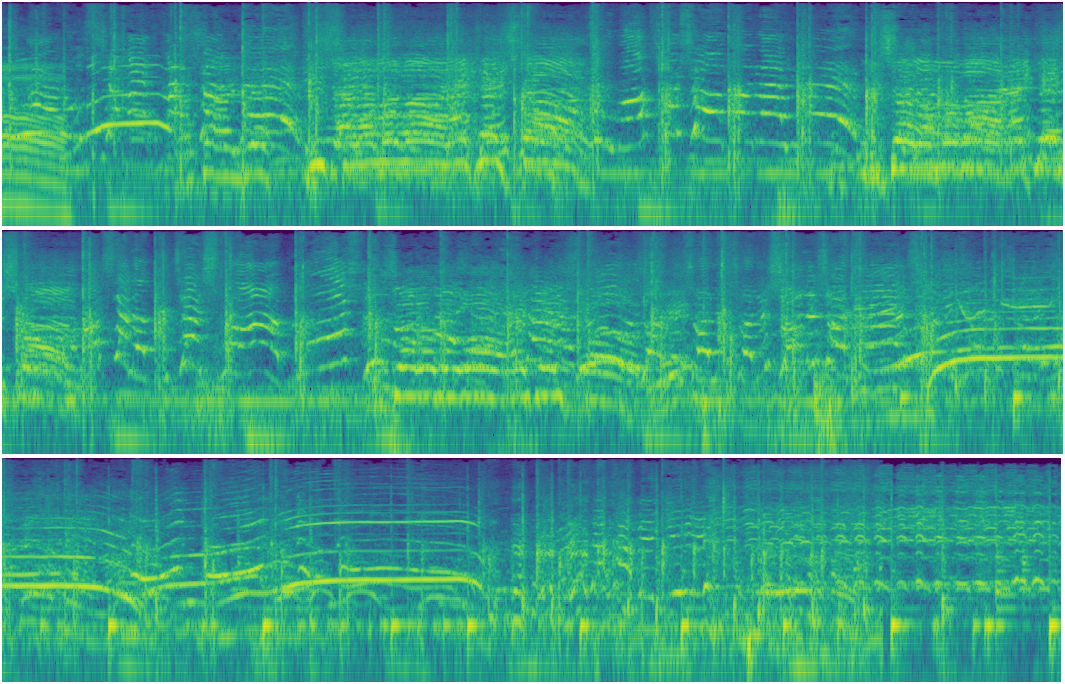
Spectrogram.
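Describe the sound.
A wedding crowd claps and cheers. Busy rhythmic handclaps run loudly alongside singing voices, with no break for the whole stretch.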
